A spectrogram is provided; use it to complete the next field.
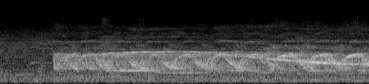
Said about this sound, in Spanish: Otro ruido típico de Londres son tantas sirenas, que por cierto son muy escandalosas, algunas de ellas son muy muy escandalosas, pero bueno, eso, que ahí están las sirenas.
